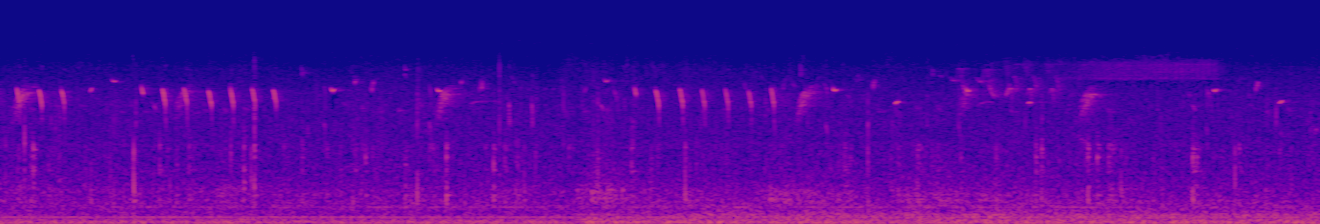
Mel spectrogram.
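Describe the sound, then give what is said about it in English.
Wild bird calls: quick runs of high, thin chirps repeated in bursts throughout, over a steady low rumbling hum. No one speaks. “Wild bird.”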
